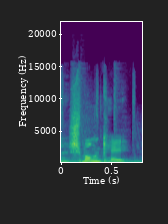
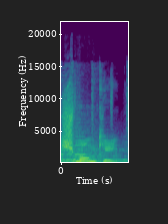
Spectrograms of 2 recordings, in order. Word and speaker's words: Schmonkey: Yes, schmonkey. You gotta spell it like schmonkey. S-C-H-M-O-N-K-E. Schmonkey.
